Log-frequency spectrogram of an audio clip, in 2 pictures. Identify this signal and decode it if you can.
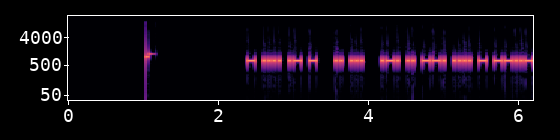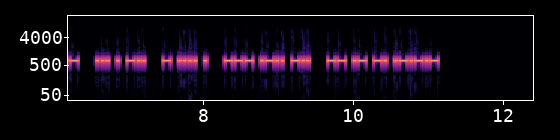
Morse code, heard as a keyed tone, about 36 wpm, 700 Hz. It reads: THAT IS RIGHT, SED THE OLD MAN.
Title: Sentences from Top 200 Words and Abbreviations 35wpm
